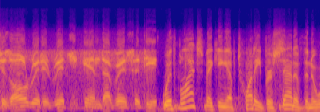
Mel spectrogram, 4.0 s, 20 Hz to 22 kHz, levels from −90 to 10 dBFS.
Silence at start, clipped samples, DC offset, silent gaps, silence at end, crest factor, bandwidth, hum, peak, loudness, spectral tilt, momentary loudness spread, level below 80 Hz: 0 s; under 0.1%; under 0.1%; none; 0 s; 14 dB; 11.5 kHz; none; -2 dBFS; -15 LUFS; -4 dB/octave; 3 LU; -56 dBFS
